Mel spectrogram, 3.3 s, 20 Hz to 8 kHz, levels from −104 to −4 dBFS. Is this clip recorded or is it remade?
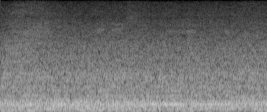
recorded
